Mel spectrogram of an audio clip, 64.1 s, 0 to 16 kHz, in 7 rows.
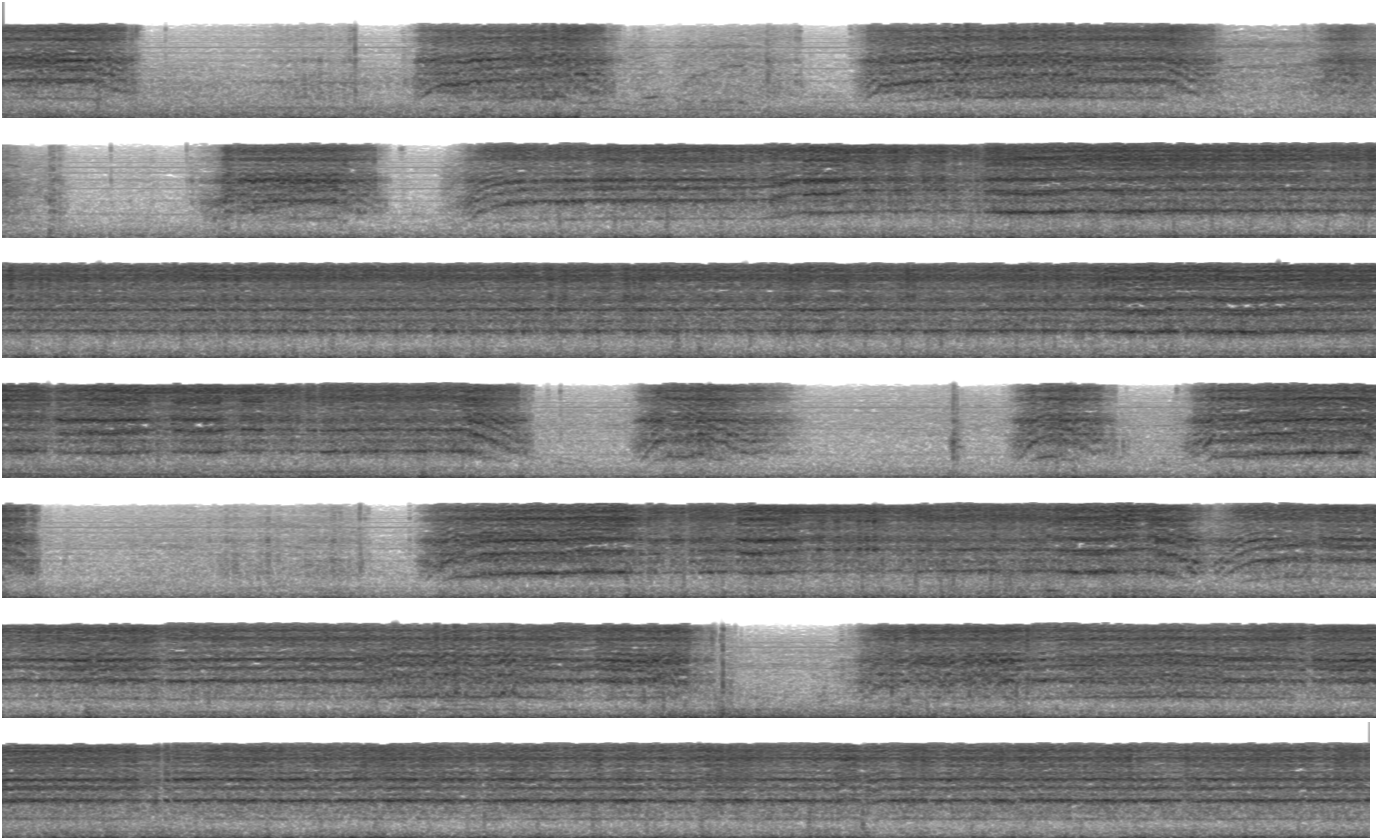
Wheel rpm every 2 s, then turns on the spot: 70, 70, 20, 130, 20, 60, 110, 200, 230, 230, 240, 230, 230, 220, 220, 100, 30, 50, 80, 40, 200, 230, 150, 160, 160, 60, 160, 160, 160, 160, 160, 160.
4-6 30-32 36-38 50-52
